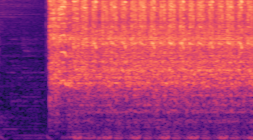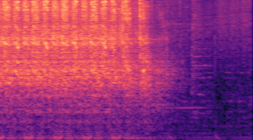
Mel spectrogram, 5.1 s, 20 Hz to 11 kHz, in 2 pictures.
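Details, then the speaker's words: New Bajaj Dominar 400 motorcycle that won't start; starter cranks briskly in an even chugging rhythm about three and a half seconds, never fires. Spark plug barely damp after 3–4 cranks, suggesting a fuel delivery problem. "pero ahorita para 34 marchas debería de estar ahogada de gasolina porque no está arrancando"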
